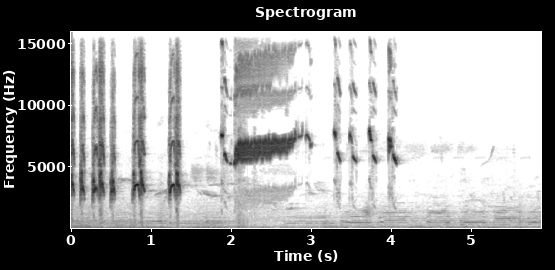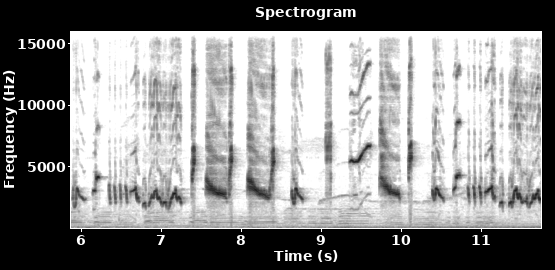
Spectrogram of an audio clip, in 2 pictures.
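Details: Orange-headed thrush answering a played lure bird sound: loud, varied bursts of sharp high chirps and squeaky notes, one long harsh smeared note, then rapid wavering warbled phrases with clicky accents, tones repeating under the song.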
